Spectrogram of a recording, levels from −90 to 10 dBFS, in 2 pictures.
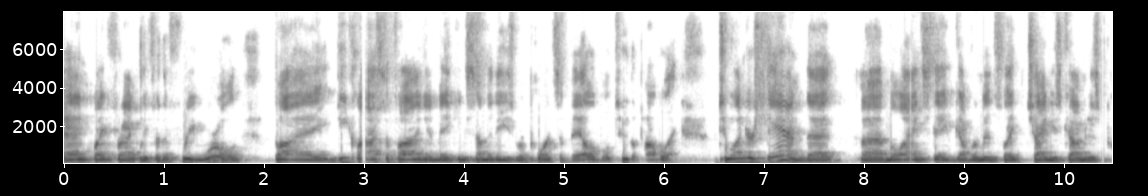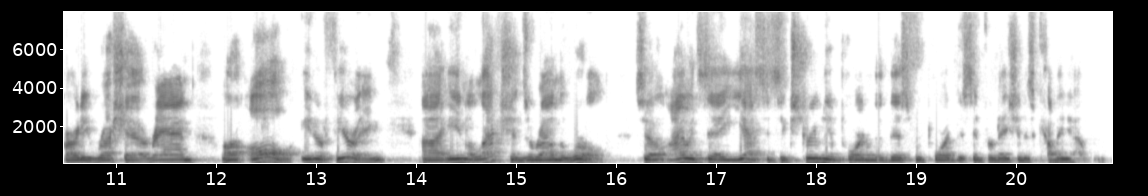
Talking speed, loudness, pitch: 165 wpm, -26 LUFS, 275 Hz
